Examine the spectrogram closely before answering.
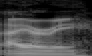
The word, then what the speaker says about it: Ira: And I think there's a very famous, I hope I don't mess this up, Ira Glass. He does the I'm pretty sure it's pronounced IRA.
